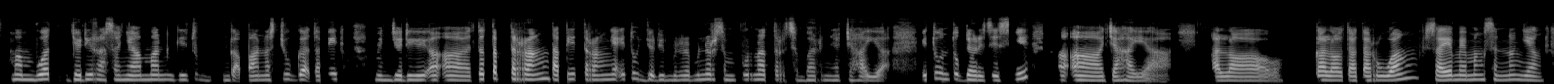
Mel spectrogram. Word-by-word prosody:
membuat 230 +1 +2
jadi 220 +4 0
rasa 220 0 +1
nyaman 215 +1 +1
gitu, 215 +2 -6 0.2
enggak 200 +1 -4
panas 205 +1 0
juga 225 -2 0
tapi, 200 +5 -1 0.4
menjadi 210 0 0
heeh 205 -2 +2
tetap 255 +3 +3
terang 245 +1 +5
tapi 245 +2 +1
terangnya 225 0 -1
itu 265 +3 -7
jadi 200 +2 -3
benar-benar 210 +3 -5
sempurna, 225 +1 -2
tersebarnya 200 -2 -3
cahaya. 195 - -2 0.3
Itu 420 -11 -3
untuk 240 -1 -4
dari 205 -2 +3
sisi 230 +8 +2 0.3
heeh 195 -2 +4
cahaya. 185 -2 +1 0.4
Kalau 180 -1 0 0.3
kalau 205 -1 +5
tata 190 0 +2
ruang, 210 +10 +2
saya 200 -1 +7
memang 215 +1 -1
senang 220 0 -3
yang 195 -3 0
210 Hz, 135 wpm, -27 LUFS, 200-225 Hz, 0.4 s, saya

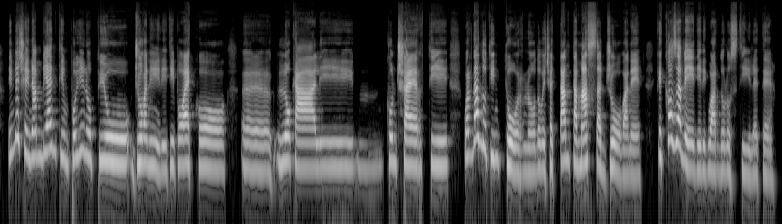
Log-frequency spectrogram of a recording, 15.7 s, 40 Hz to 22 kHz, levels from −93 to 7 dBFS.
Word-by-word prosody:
invece 320 - -1
in 265 - -2
ambienti 295 +2 0
un 230 -4 -7
pochino 265 +2 -3
più 230 -3 +3
giovanili 210 -3 -2
tipo 215 +2 -3
ecco, 200 -3 0 0.3
ehm, 185 -3 -5
locali, 200 -2 +1
mhmm, 195 -1 -20
concerti 210 -2 +1 0.3
guardandoti 325 - +2
intorno, 175 -8 -2
dove 190 +1 -4
c'è 205 +1 -6
tanta 235 -2 +4
massa 215 -2 +4
giovane 165 -3 -3 0.3
che 275 -1 -3
cosa 405 -2 +5
vedi 190 - 0
riguardo 180 -1 -3
lo 180 - -7
stile 165 -1 -9
te? 155 -4 -9
205 Hz, 105 wpm, -21 LUFS, 190-235 Hz, 0.3 s, cosa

